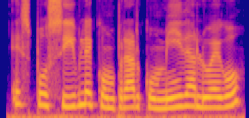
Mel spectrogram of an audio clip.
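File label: es Posible Comprar Comida Luego, Spanish, female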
